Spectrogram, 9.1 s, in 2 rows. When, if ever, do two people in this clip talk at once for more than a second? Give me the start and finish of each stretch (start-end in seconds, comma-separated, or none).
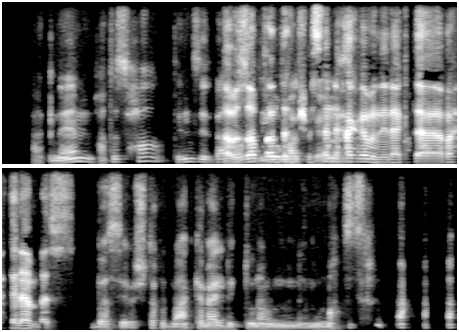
2.2-3.5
